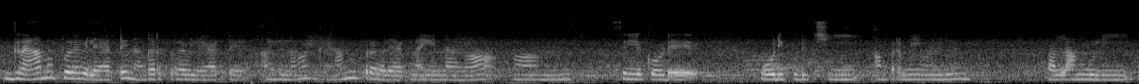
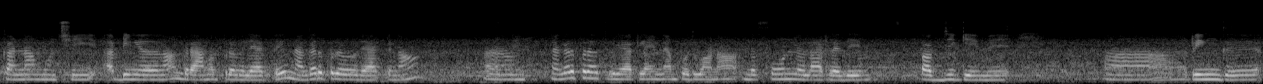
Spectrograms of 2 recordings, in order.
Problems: none marked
